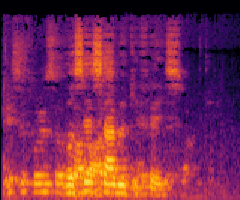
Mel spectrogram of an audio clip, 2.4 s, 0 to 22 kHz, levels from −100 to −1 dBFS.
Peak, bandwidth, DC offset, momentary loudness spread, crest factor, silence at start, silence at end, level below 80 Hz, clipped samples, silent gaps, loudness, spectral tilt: -2 dBFS; 16 kHz; under 0.1%; 13 LU; 16 dB; 0.05 s; 0.5 s; -48 dBFS; under 0.1%; none; -16 LUFS; -4.5 dB/octave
